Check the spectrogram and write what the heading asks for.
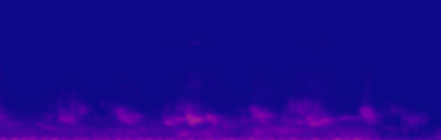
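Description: Faint chirping of small birds, short high calls about three a second, over a steady low electrical hum; the sound cuts off suddenly just before the end.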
